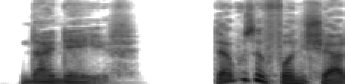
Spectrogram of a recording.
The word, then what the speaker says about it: Nynaeve: way that one would think her name is pronounced Nynaeve, but it's actually pronounced Nynaeve, but I drift.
